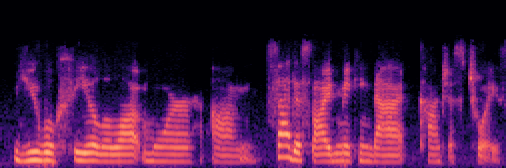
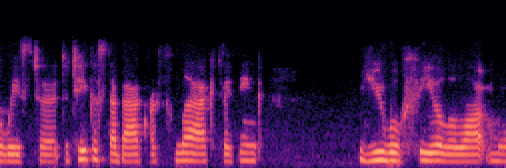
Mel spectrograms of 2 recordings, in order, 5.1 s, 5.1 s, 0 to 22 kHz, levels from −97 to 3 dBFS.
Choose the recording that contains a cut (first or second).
second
